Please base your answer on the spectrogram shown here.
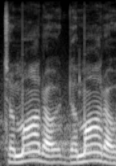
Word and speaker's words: D'Amato: I said, well, D'Amato is a very hard rhyme. It rhymes with tomato, but I'm from Kansas City and I can't bring myself to say tomato.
